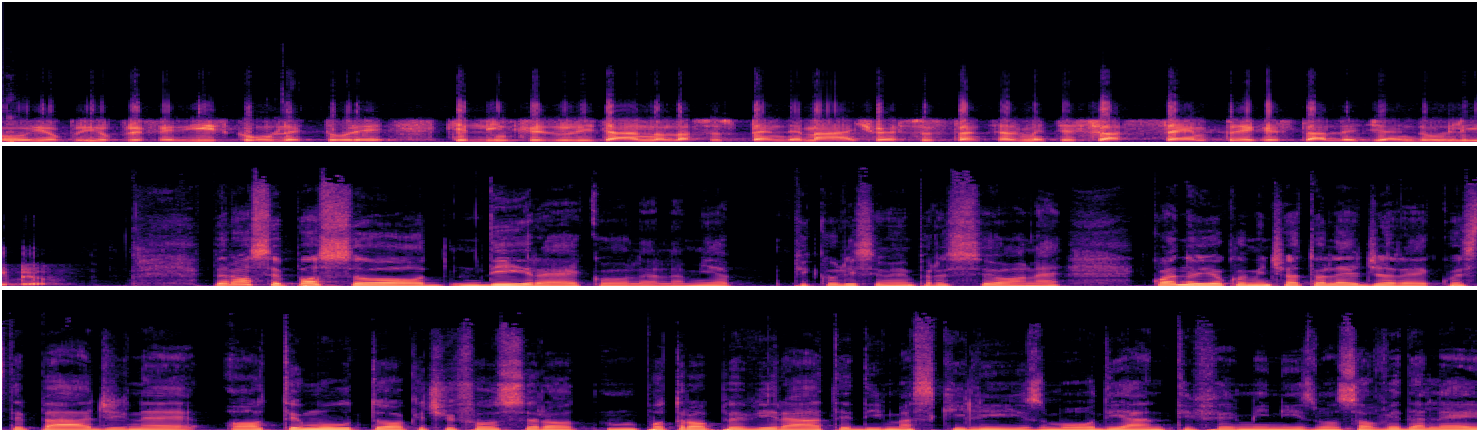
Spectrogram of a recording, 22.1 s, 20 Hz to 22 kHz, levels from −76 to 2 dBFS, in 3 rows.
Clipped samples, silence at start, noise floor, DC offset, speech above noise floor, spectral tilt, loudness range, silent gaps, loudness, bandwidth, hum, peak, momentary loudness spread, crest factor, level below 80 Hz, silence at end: under 0.1%; 0 s; -40 dBFS; under 0.1%; 22 dB; -5.5 dB/octave; 2 LU; none; -20 LUFS; 17.5 kHz; none; 0 dBFS; 8 LU; 20 dB; -32 dBFS; 0 s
